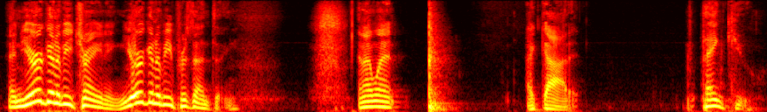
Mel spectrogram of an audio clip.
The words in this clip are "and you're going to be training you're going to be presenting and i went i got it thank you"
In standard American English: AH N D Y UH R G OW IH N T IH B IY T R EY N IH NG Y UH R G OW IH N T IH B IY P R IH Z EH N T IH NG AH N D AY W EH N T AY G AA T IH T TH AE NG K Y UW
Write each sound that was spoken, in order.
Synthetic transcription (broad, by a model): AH N Y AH R G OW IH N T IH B IY T R EY N IH NG Y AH R G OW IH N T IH B IY P R IH Z EH N T IH NG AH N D AY W EH N T AY G AA T IH T TH AE NG K Y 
